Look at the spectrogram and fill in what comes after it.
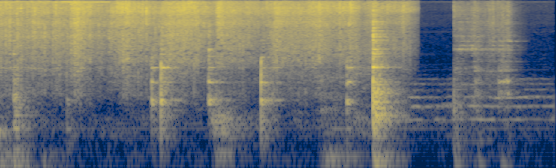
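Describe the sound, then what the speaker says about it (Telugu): A spoon scrapes and stirs chennangi leaves frying in a pan, giving a series of sharp clinks and scrapes over a soft sizzle, fading to quiet toward the end. "వేగేంత వరకు కలుపుతూ ఉండాలి"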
